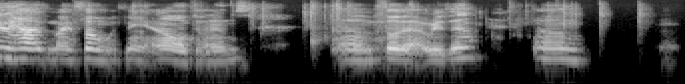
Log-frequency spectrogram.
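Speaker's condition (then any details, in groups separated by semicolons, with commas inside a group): Cerebral palsy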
